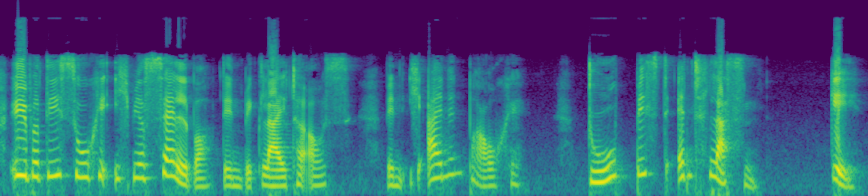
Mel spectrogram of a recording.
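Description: A woman voicing an old male village elder who speaks in a firm, measured and kindly commanding way. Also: medium pitch, dull audio, pitched above the performer's own voice.

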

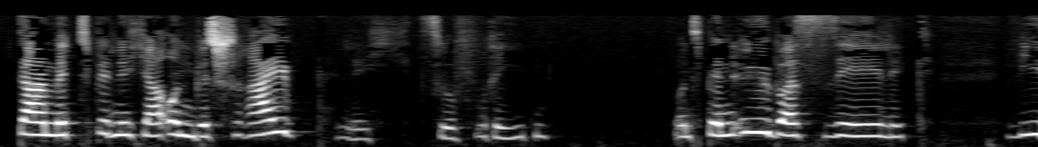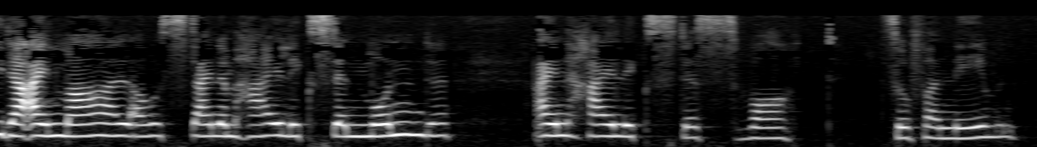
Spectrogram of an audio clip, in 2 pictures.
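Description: A woman's voice: on the high side, steady tone, slow pace, mellow. A woman reading a humble devoted follower. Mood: earnest.

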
